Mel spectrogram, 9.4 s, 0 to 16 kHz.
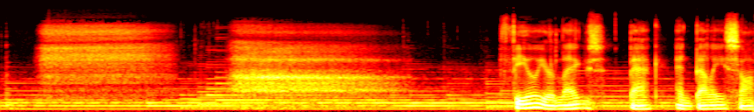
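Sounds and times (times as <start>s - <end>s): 
deep breath drawn in through the nose: 0.4s - 5.3s
long forceful exhale through the mouth: 0.5s - 5.3s
steady low hum: 2.9s - 5.7s
speech: 6.4s - 9.4s.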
